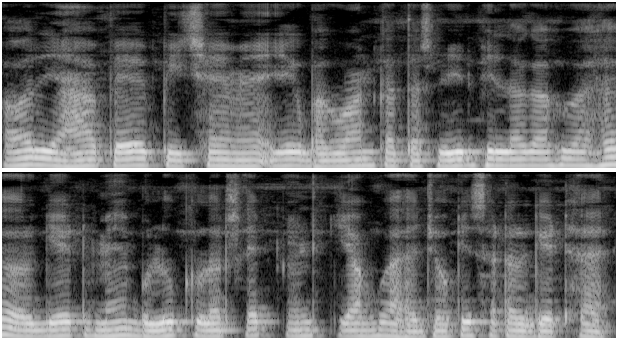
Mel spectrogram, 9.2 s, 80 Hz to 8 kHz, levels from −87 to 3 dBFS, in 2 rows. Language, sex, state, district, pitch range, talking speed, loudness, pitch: Hindi, male, Jharkhand, Palamu, 115-120 Hz, 175 wpm, -15 LUFS, 115 Hz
